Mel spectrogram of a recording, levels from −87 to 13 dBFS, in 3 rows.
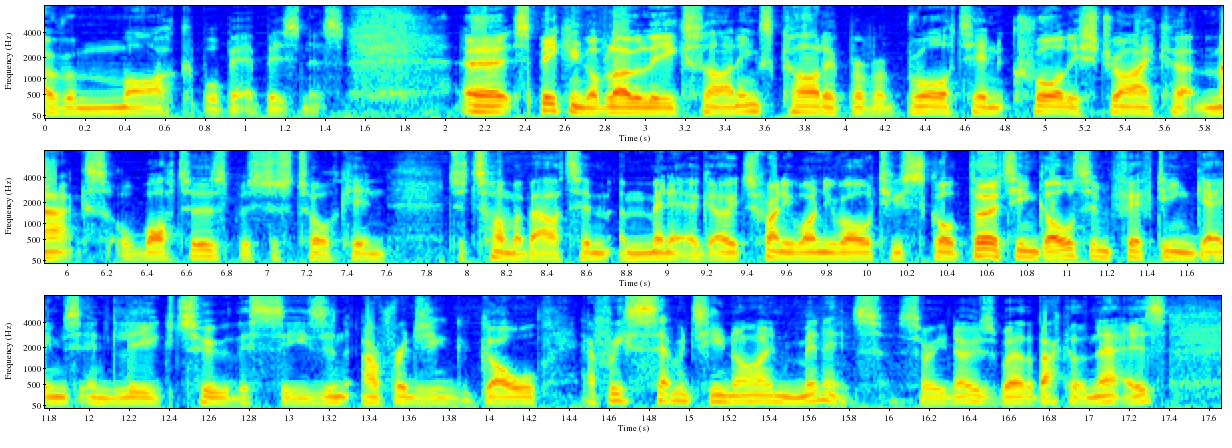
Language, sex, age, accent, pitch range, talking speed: English, male, 30-49, British, 100-130 Hz, 195 wpm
